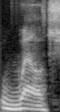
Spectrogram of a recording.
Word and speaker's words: Welch: And I have with me an up-and-coming filmmaker, Welch. Am I pronouncing that last name correctly? You are, just like the grape juice.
